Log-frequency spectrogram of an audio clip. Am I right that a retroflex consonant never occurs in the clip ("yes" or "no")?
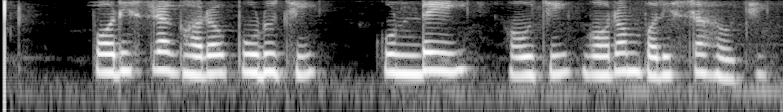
no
